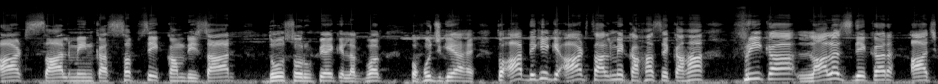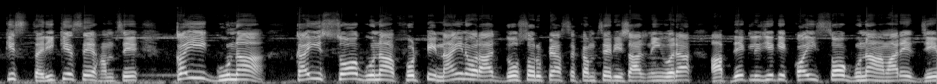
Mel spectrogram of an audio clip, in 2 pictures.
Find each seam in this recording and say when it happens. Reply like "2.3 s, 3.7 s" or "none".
none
